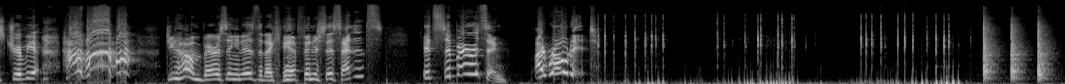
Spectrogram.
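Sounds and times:
speech: 0.1s - 1.0s, 1.6s - 6.1s
small clicks and rattles: 5.9s - 9.8s.

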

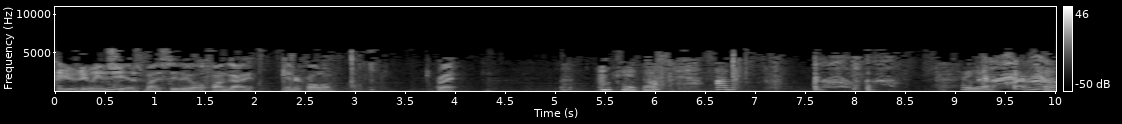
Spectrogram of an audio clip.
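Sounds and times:
speech: 0.0s - 3.2s, 3.8s - 4.1s, 5.0s - 7.0s, 9.0s - 9.9s
short harsh coughs: 7.6s - 8.5s, 9.2s - 9.9s.

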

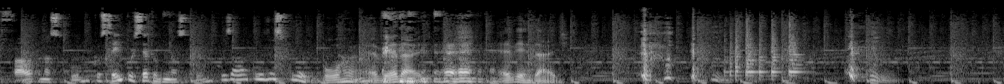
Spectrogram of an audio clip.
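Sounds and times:
speech: 0.1s - 5.9s
laughter: 3.8s - 5.0s
person coughing: 6.4s - 7.4s, 8.4s - 9.0s
throat noises: 8.5s - 9.0s.

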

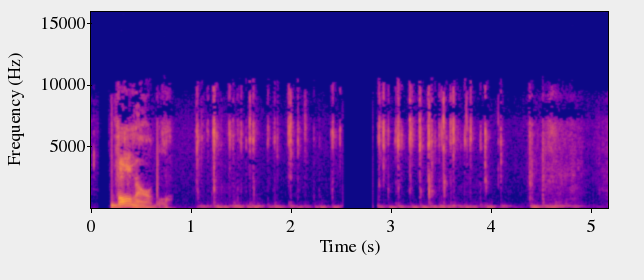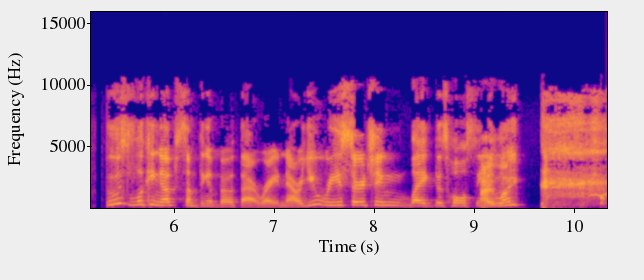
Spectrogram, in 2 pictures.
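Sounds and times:
speech: 0.2s - 0.9s, 5.4s - 9.9s
man typing on a computer keyboard: 1.1s - 4.6s.

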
